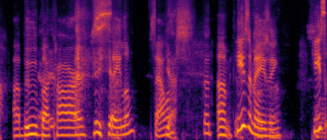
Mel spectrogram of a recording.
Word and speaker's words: Abubakar Salim: Can you pronounce this name? Abubakar Salim.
